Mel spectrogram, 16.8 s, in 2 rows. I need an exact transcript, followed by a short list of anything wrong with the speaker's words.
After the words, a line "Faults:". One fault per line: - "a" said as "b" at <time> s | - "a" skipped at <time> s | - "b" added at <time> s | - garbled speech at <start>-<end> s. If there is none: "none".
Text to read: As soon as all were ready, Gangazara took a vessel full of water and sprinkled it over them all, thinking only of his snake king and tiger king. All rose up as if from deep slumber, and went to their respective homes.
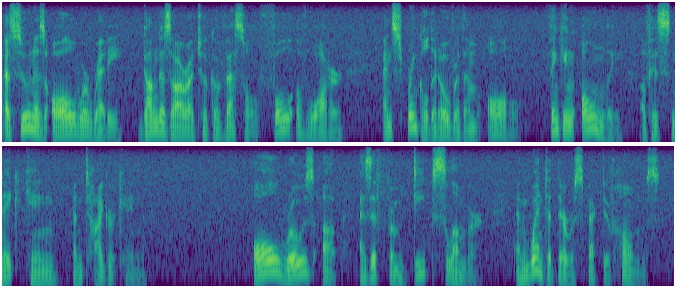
As soon as all were ready, Gangazara took a vessel full of water and sprinkled it over them all, thinking only of his snake king and tiger king. All rose up as if from deep slumber, and went at their respective homes.
Faults:
- "to" said as "at" at 15.2 s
